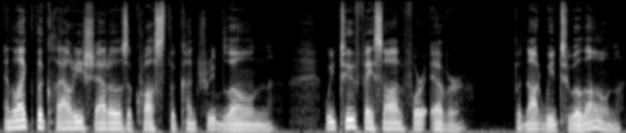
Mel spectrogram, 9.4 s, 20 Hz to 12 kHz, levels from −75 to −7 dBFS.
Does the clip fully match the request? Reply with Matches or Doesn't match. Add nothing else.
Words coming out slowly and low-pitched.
Matches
